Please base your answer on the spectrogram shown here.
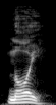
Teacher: Further back and rounded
